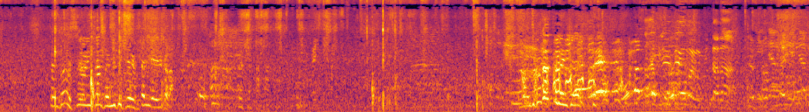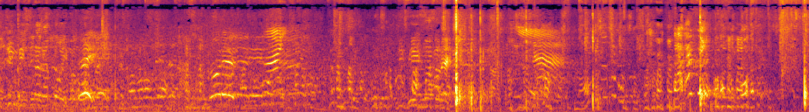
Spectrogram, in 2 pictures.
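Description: Young men call out and talk nearby.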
